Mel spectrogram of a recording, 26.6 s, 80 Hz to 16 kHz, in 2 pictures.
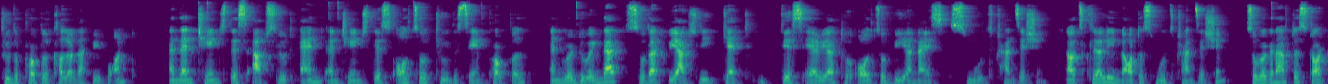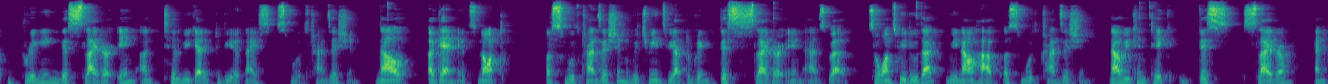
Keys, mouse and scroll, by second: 2.2 click, 3.6 click, 12.8-17.2 drag, 21.1-22.8 drag, 24.7 click, 26.4 click.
